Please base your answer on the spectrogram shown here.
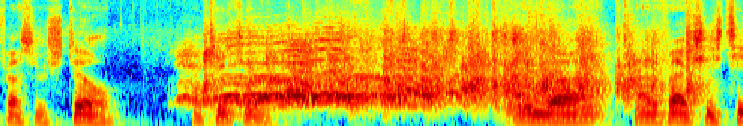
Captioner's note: applause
